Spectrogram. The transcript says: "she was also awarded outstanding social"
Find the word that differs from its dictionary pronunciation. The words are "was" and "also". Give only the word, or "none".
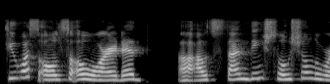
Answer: was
